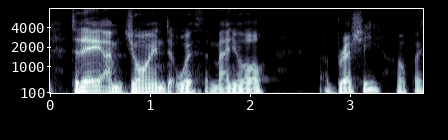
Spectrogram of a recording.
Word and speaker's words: Breschi: It's the Breschi, CH that is pronounced K, I guess, just in Italy or something like that.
